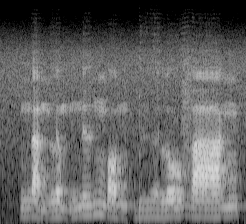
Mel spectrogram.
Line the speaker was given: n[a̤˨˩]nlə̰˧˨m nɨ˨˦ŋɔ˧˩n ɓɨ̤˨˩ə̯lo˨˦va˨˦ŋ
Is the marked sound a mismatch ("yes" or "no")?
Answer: yes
